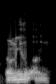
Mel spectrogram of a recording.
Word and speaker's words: Leung: The legendary actor, Tony Leung? Am I saying that right? – Tony Leung.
